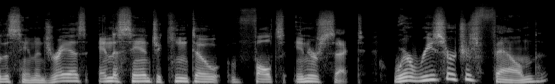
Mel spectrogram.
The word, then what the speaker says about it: San Jacinto: I'm pretty sure that's pronounced San Jacinto. Jacinto, huh? Because it's like the San Joaquin Valley.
